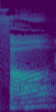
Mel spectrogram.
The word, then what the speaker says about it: ث: So let's get the correct difference between sa and seen. SA is pronounced softly while on the other hand seen is pronounced with a sharper voice like seen a whistle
